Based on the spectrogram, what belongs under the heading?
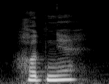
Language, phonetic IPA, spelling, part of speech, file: Czech, [ˈɦodɲɛ], hodně, adverb, Cs-hodně.ogg
- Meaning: 1. very; to a great degree or extent 2. much; many 3. sufficiently 4. plenty; sufficient; enough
